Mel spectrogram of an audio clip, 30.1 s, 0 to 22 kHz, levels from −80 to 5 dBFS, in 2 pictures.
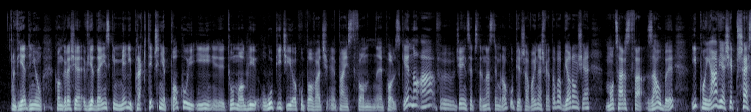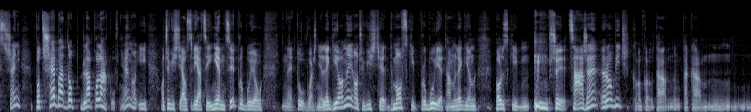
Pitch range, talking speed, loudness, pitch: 115-170 Hz, 115 wpm, -21 LUFS, 140 Hz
